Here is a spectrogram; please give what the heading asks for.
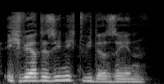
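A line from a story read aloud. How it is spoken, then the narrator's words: Exclaimed. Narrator (German): rief er aus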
